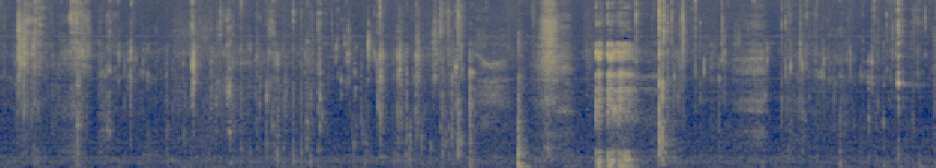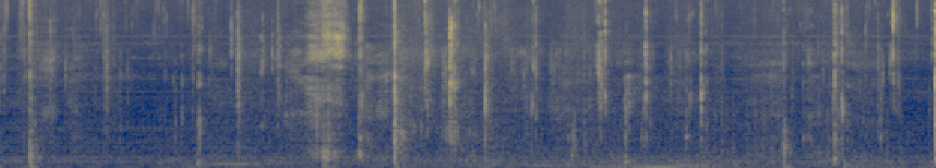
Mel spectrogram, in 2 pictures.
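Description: Close-miked chewing and biting of turkey wings and cheesy spinach casserole, with scattered small clicks of forks against ceramic dishes. The loudest sound is a short burst about eight seconds in.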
